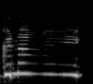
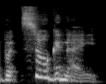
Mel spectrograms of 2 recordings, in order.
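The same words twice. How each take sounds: First: High, sing-song "good night". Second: Said in the usual way. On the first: Shown as a demonstration. Saying good night to absent friends in a high sing-song. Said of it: "I'm gonna say good night". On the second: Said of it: "I know you're probably gone".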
